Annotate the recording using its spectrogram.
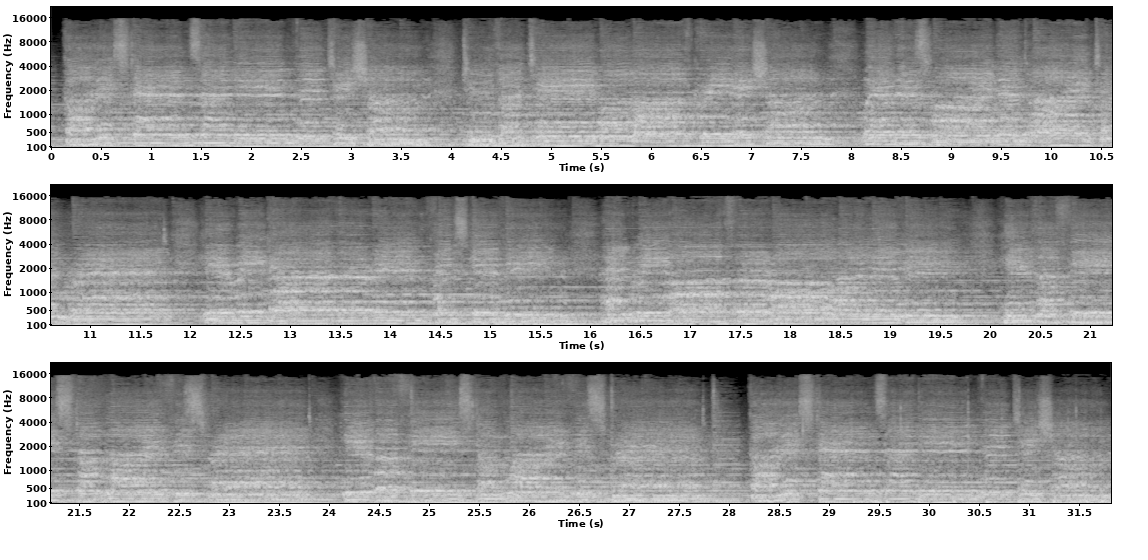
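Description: A choir singing a Brazilian communion hymn in English, a steady flowing verse with no pauses.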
